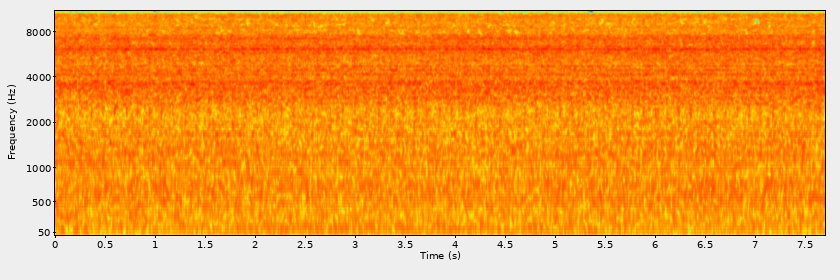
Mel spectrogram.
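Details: 1971 Dodge Coronet police car, 4-barrel 383 big-block V8, restarted after sitting since the early 1990s, after new plugs, wires and oil change, fuel poured in float bowls: even, fairly smooth idle, no knock; gauge shows 75 psi oil pressure (owner doubts reading). Normal idle.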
